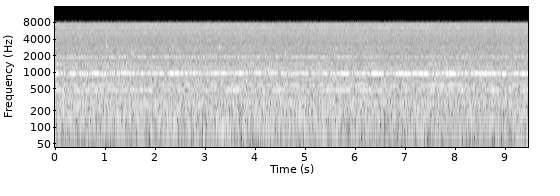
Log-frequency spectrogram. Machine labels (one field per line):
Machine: pump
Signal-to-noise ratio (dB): -6 dB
